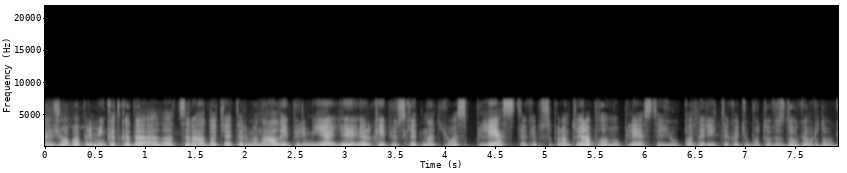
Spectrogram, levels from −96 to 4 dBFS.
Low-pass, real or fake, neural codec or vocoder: 7.2 kHz; real; none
